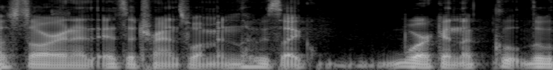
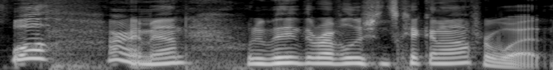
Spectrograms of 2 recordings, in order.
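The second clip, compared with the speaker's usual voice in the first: Louisiana accent, much higher and quicker; 12 semitones higher than usual. Shown as a demonstration. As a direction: put on a thick Louisiana accent on request. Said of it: "hear me talk Louisiana?".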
